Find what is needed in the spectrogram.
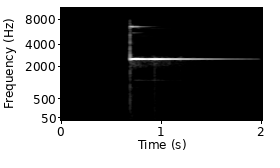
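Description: A single bell-like ding starts sharply about two-thirds of a second in, one high clear tone that rings out and fades away over about a second and a half.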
